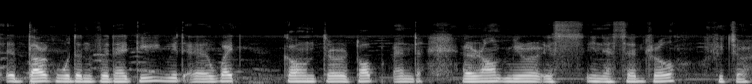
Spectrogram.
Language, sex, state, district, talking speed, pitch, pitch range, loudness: English, male, Nagaland, Kohima, 125 wpm, 135 Hz, 130-140 Hz, -16 LUFS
